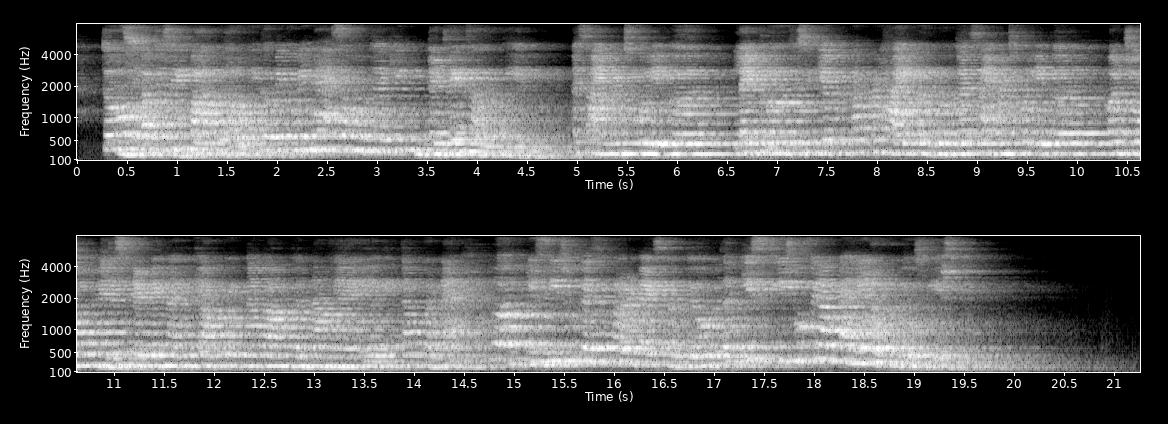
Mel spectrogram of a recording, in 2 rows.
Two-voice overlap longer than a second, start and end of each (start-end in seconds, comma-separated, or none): none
